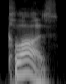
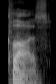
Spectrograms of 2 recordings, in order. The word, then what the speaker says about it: clothes: Correct? Claws. It's just 1 syllable. Claws.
